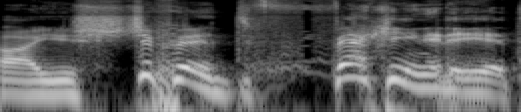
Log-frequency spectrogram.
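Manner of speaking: put-on bold, fully committed Irish accent. Speaker recounting Laris scolding two Romulans, Laris in an Irish accent. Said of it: "in the Irish accent".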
